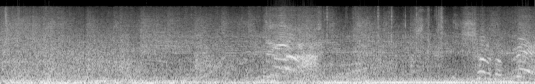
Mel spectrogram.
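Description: Heavy explosion booms from an RPG in Resident Evil 5 on a ship deck, loud and rumbling under continuous gunfire and game noise, with voices calling out.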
